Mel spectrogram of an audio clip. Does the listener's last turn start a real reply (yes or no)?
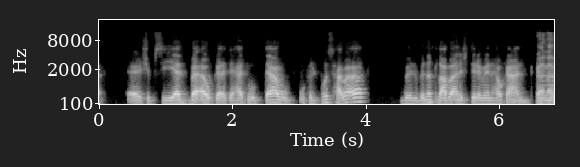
yes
